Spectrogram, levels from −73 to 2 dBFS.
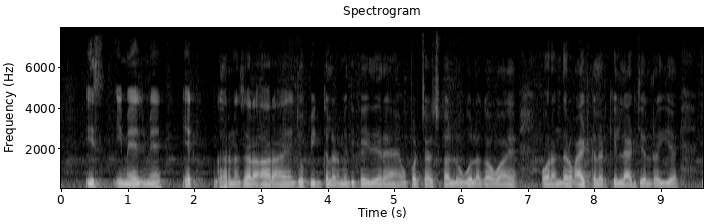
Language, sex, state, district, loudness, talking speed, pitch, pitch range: Hindi, male, Uttar Pradesh, Budaun, -26 LUFS, 205 wpm, 120 Hz, 115-125 Hz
